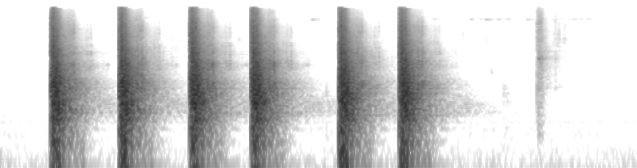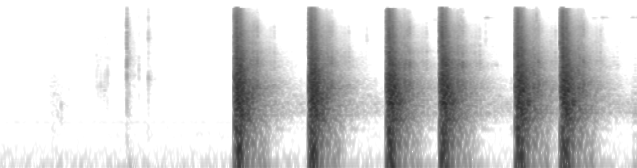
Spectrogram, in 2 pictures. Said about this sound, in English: That was good shooting, man.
